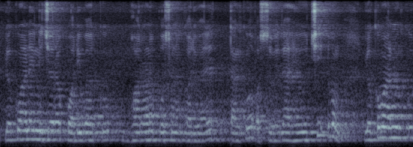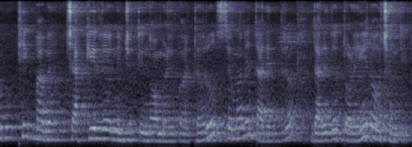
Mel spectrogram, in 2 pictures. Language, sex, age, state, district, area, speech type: Odia, male, 18-30, Odisha, Khordha, rural, spontaneous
